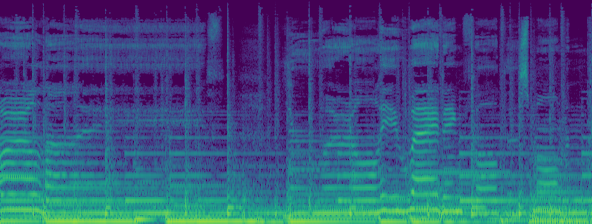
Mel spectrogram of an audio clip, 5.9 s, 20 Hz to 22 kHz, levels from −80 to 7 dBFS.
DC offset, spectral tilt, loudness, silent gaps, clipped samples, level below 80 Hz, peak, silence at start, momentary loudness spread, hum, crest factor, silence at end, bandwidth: under 0.1%; -7.5 dB/octave; -14 LUFS; none; under 0.1%; -16 dBFS; 0 dBFS; 0 s; 4 LU; none; 12 dB; 0 s; 15.5 kHz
